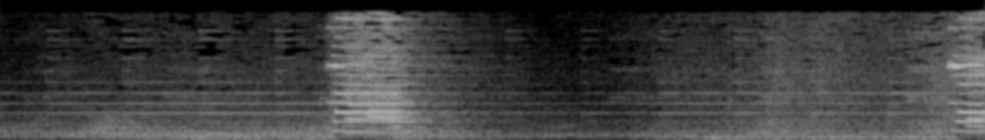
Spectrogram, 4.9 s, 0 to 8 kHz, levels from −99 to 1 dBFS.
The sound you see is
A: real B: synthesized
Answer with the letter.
A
